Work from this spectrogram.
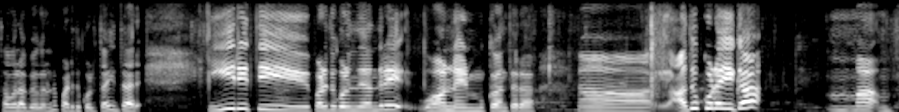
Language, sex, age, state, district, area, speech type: Kannada, female, 45-60, Karnataka, Dakshina Kannada, rural, spontaneous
